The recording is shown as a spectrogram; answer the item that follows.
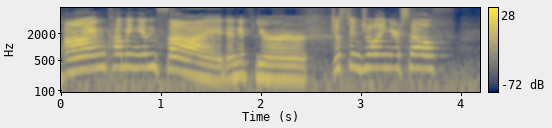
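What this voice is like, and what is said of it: Old-timey radio announcer voice. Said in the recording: “the old-timey radio voice that you just used”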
